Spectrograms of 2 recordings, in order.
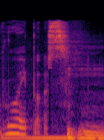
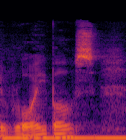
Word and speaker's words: Rooibos: And it's like, "How do I pronounce royos?" Now, I think I saw it phonetically spelled and that's why I say some people say Royos uh robos, but I think it's I think it's Royos.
